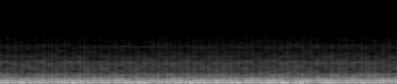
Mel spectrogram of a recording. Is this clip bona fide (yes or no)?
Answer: no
